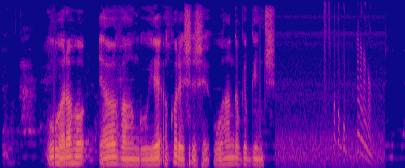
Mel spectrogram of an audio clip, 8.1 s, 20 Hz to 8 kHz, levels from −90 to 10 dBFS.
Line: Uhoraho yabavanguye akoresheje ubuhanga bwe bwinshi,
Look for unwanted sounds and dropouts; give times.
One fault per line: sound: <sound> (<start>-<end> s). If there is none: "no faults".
sound: chirp (6.5-7.5 s)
